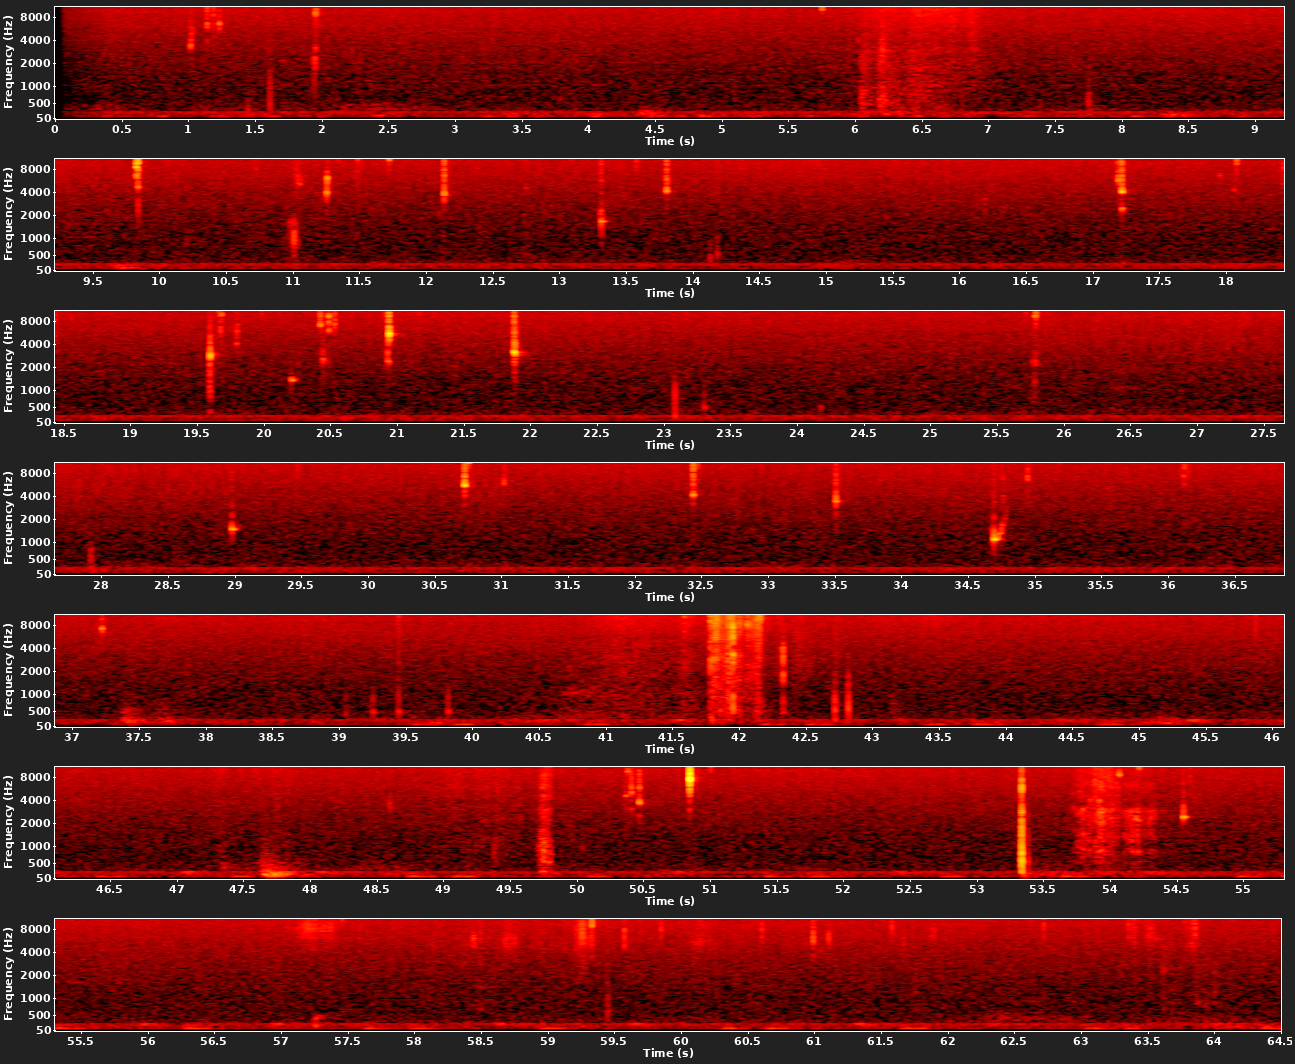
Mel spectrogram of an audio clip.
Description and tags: Intermittent drips in still water
nature, slow, drips, water, drip, outdoor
